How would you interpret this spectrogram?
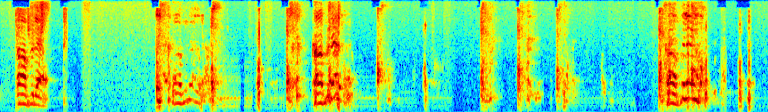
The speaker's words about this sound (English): Cough it out.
